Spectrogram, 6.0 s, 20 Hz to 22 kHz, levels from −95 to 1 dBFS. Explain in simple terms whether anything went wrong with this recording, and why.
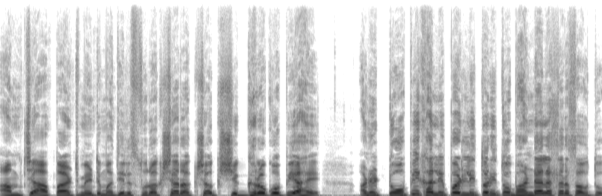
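Nothing went wrong technically with this speech recording: the signal holds steady all the way through, with no dropouts, glitches or other damage to be heard.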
